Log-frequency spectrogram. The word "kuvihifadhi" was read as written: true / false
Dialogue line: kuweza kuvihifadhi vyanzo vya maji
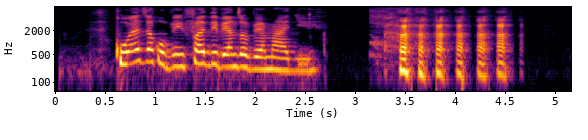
true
